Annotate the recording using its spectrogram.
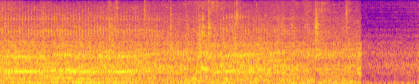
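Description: A diesel tractor engine runs under load.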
